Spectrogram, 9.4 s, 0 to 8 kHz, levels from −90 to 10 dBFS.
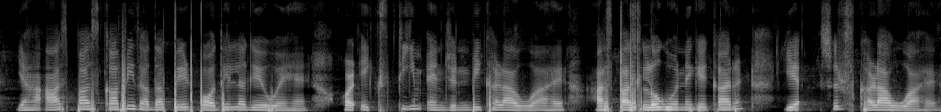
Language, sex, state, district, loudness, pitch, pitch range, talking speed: Hindi, female, Uttar Pradesh, Jalaun, -22 LUFS, 180 Hz, 160-195 Hz, 180 wpm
